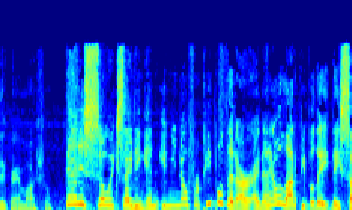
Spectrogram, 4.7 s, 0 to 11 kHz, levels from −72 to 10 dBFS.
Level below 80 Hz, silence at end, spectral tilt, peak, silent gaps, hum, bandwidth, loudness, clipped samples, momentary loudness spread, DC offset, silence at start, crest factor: -48 dBFS; 0 s; -3 dB/octave; 0 dBFS; none; none; 9.2 kHz; -17 LUFS; under 0.1%; 14 LU; under 0.1%; 0 s; 18 dB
